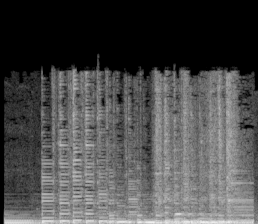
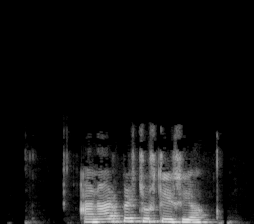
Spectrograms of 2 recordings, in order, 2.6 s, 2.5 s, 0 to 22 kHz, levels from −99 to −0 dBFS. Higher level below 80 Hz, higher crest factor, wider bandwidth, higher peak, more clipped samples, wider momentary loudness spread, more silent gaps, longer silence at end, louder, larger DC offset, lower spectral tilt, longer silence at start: first, -48 dBFS vs -74 dBFS; about the same, 14 dB vs 16 dB; first, 15.5 kHz vs 9.8 kHz; first, -2 dBFS vs -8 dBFS; neither; about the same, 6 LU vs 6 LU; neither; second, 0.05 s vs 0.25 s; first, -16 LUFS vs -21 LUFS; neither; first, -5.5 dB/octave vs -3.5 dB/octave; second, 0.05 s vs 0.8 s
